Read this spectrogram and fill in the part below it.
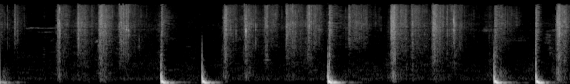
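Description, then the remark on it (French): Soft, dry tapping and rustling in an irregular rhythm, with occasional low thumps among the brisk clicks, crisp, as a musician taps on the trunk and leaves of a bonsai tree fitted with microphones, sampling the sounds to make music; no voices. “Il a mis des micros partout, comme il fait d'habitude, et puis il tapote sur le tronc, sur les feuilles, il échantillonne les sons qu'il obtient, et après il joue avec.”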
